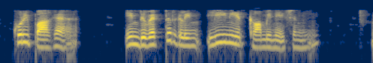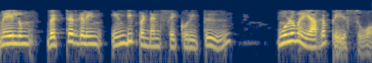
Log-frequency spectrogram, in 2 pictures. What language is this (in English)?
Tamil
